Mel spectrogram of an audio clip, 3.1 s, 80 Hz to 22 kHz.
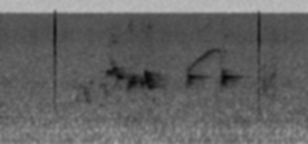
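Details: Decoy red-whiskered bulbul singing to lure wild birds at a trap, 22 September 2017: a brief sequence of sweet, slurred chirps and a gliding whistle, with two sharp clicks breaking the quiet hiss.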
